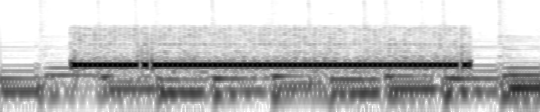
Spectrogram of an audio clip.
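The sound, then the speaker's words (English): A single steady telephone ringing tone on an outgoing call to the Vatican switchboard, a clear, loud hum lasting about two seconds over a narrow phone line, with faint low background sound beneath it. “When I phone the Vatican switchboard again, the operator directs me to the Secretary General of the Diocese of Rome.”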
